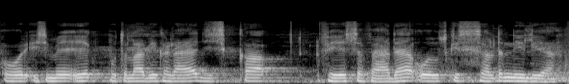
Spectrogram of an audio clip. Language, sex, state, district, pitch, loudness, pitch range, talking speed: Hindi, male, Uttar Pradesh, Saharanpur, 150 Hz, -13 LUFS, 150-160 Hz, 170 wpm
